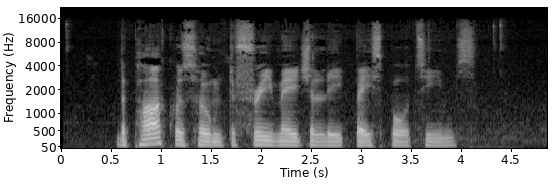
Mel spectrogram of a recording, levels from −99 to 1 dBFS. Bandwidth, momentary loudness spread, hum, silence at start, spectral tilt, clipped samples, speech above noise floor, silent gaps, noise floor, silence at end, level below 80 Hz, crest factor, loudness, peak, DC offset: 16 kHz; 12 LU; none; 0.55 s; -4.5 dB/octave; under 0.1%; 39 dB; none; -67 dBFS; 0.75 s; -64 dBFS; 22 dB; -28 LUFS; -8 dBFS; under 0.1%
